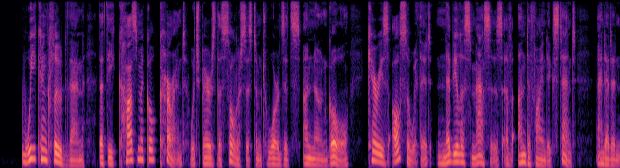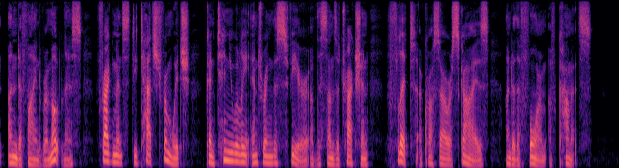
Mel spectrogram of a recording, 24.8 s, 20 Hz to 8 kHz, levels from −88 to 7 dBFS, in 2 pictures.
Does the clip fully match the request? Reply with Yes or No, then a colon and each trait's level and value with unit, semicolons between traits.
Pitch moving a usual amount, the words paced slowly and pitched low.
No: wide, 6.1 semitones; slow, 125 wpm; low, 105 Hz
